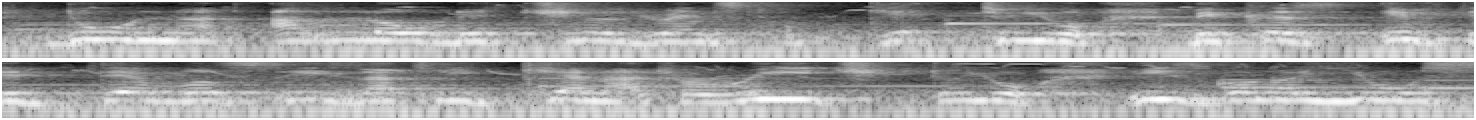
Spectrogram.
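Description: Clear music plays in the background. Over it, a woman speaks at a fairly slow pace. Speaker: prayer minister. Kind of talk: sermon. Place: home room. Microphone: phone near.

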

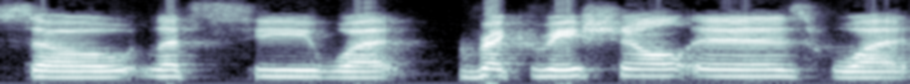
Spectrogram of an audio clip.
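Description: Her tone is bright and sharp, and this woman keeps a fairly even intonation over a quiet background. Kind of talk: lecture. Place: home room. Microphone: webcam.

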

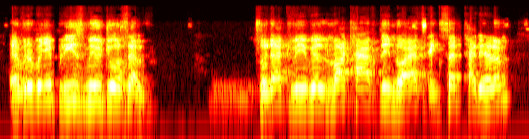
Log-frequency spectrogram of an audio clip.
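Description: A man's raised, projected voice comes out high in pitch and bright and sharp in tone, moving at a fairly quick pace with fairly even intonation. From India. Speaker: professor, teacher trainer; teacher trainer. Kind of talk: online lecture. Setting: video call. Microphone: video call.

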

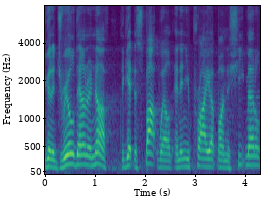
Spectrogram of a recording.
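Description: This man's speech moves along fairly quickly, its pitch varying in an ordinary way. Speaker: show host mechanic. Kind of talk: tutorial. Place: garage.

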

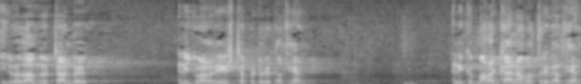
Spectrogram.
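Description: The voice has fairly even intonation over noticeable background noise. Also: man, fairly high pitch for a man. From Alappuzha, Kerala. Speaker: Kathaprasangam storyteller. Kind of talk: reminiscing talk about his own story.

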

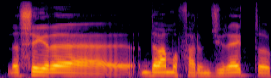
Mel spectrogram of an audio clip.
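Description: A woman's very deep, low voice, dry with no echo, over a quiet background. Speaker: partisan's widow; interviewee. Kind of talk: testimony interview. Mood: calm, reflective. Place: open country.

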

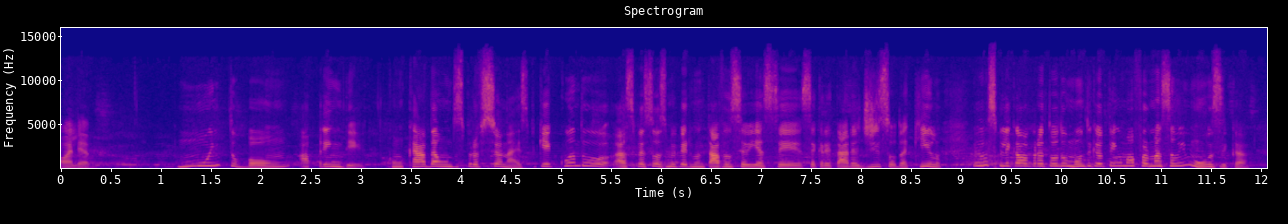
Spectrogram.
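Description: A high-pitched woman at a moderate pace, lively in intonation, with a dry sound with no echo and noticeable background noise. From Campinas, Brazil; Brazil. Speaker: city first lady; interviewee. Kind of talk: interview. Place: office. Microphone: handheld.

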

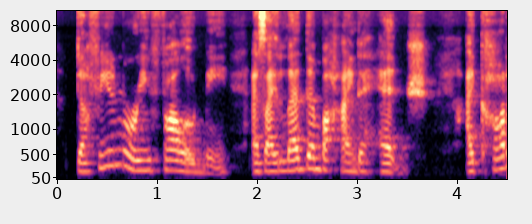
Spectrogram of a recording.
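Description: Intonation here is lively. It's an unforced reading voice.

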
